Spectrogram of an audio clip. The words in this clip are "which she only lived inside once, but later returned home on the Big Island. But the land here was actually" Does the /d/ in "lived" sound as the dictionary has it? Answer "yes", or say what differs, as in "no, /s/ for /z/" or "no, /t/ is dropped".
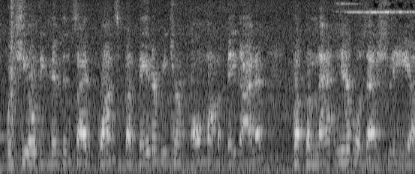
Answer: yes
